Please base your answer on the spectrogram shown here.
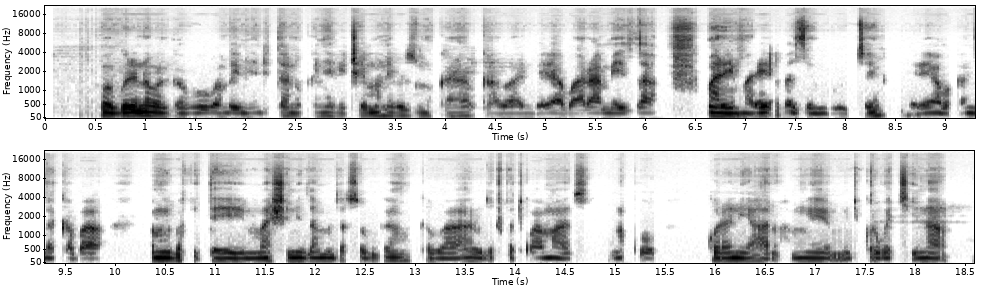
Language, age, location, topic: Kinyarwanda, 25-35, Kigali, government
